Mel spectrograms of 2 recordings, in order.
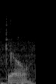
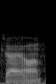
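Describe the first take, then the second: First: The word rhymes with 'gill'. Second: The word rhymes with 'mile'. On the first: The speaker calls it wrong. "I don't think it's gil" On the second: The speaker calls it right. "I always pronounce that guile"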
